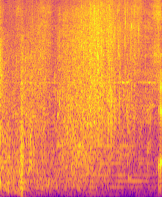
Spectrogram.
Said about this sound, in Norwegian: Jeg skjønner ikke det plasket. Av skumleste. Mageplask, kanskje. Ja, mageplask.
